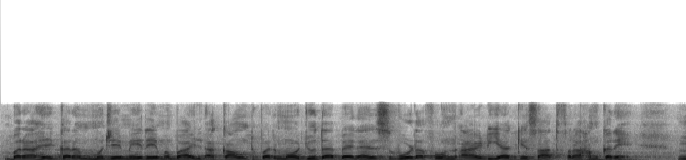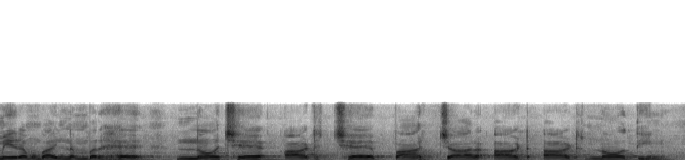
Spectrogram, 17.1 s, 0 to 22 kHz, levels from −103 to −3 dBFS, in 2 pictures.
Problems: constant background noise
